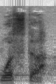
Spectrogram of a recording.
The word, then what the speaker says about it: Worcester: That's how you say it, Worcester.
